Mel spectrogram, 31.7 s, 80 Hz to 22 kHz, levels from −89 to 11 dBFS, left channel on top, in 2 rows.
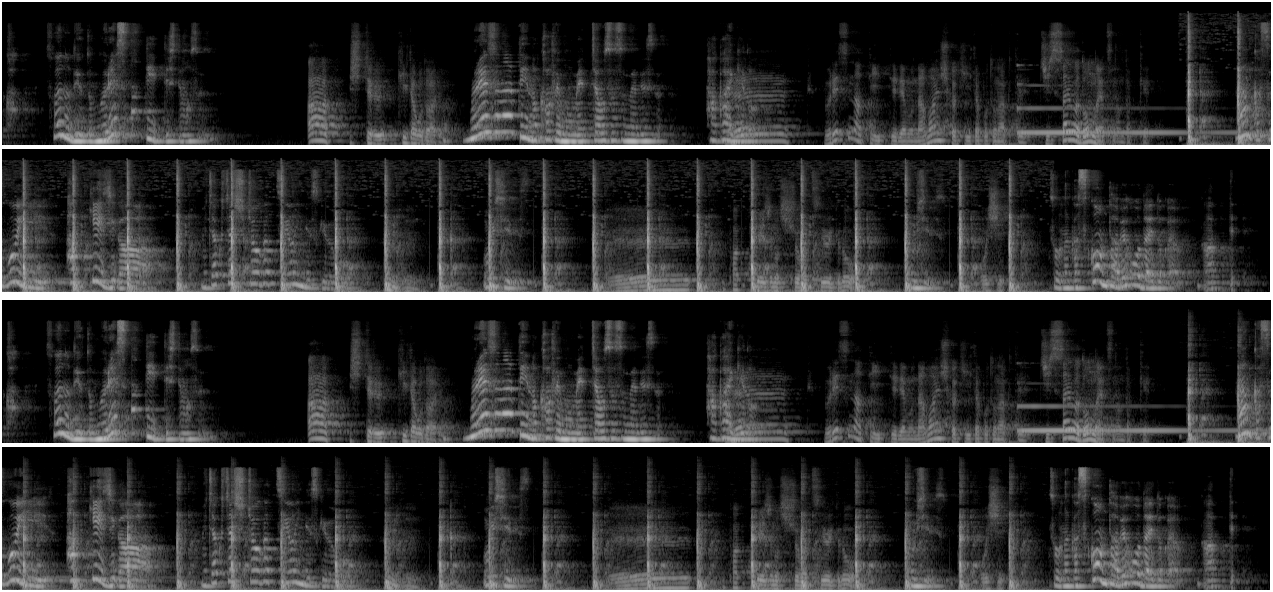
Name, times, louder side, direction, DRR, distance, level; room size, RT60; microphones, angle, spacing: voice 1, 0.7-2.6 5.8-8.3 8.8-9.4 15.4-17.8 18.4-20.3 21.6-22.4 27.2-27.6 29.0-31.3, right 1 dB, 10° right, 6 dB, 1.9 m, -29 dB
voice 2, 3.8-5.5 9.0-9.8 10.3-14.3 20.6-21.1 23.4-24.5 25.0-26.6 28.1-28.4, equal, 5° left, 4 dB, 1.4 m, -38 dB
Chink clink, 12.7-16.9, right 2 dB, 45° left, 1.7 m, -41 dB
sound 1, 14.8-29.0, left 2 dB, 85° left, 1.1 m, -25 dB
29.5 x 24.0 x 5.6 m, 0.88 s
head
